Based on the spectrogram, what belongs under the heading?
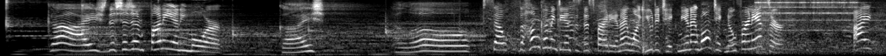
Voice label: Animation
